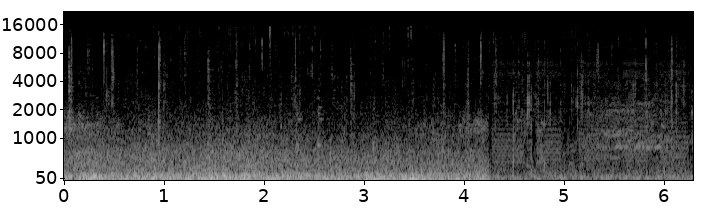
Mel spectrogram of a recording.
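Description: Night-time wilderness ambience: a low rumble of wind with scattered sharp crackles from a campfire. About four seconds in it drops to a quieter, thinner background.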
